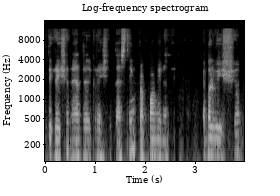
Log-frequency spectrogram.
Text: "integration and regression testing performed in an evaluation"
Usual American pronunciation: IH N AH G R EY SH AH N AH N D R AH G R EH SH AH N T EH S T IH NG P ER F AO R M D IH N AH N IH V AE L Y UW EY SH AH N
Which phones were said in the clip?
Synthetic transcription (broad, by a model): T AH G R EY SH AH N AH N D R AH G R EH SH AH N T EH S T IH NG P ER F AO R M IH N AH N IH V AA L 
